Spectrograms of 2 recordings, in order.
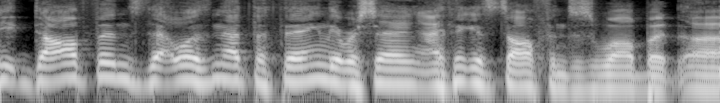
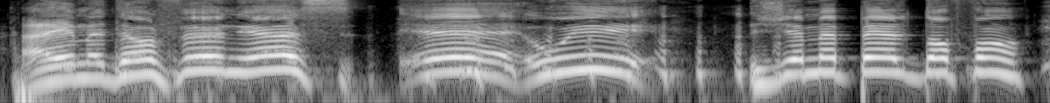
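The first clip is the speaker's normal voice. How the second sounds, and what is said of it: Put-on French accent. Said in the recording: “I can do a French accent pretty good.”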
